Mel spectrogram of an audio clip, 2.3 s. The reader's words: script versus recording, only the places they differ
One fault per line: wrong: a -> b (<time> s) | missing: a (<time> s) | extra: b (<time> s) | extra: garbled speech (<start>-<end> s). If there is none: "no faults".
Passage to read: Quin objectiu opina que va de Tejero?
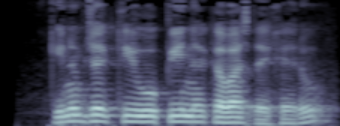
no faults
